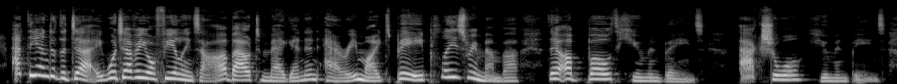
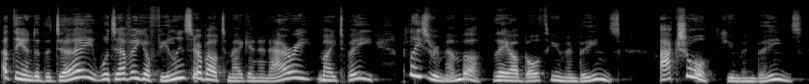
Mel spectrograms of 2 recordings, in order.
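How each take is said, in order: First: Hammed-up English accent; amateur put-on English accent; bad English accent. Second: Mock Liverpool accent; Liverpudlian accent. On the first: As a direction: read it in a badly faked English accent. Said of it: "bad English accent aside". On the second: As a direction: have a go at a singsong Scouse accent. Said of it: "maybe I should have done it in a Liverpoolian accent".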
